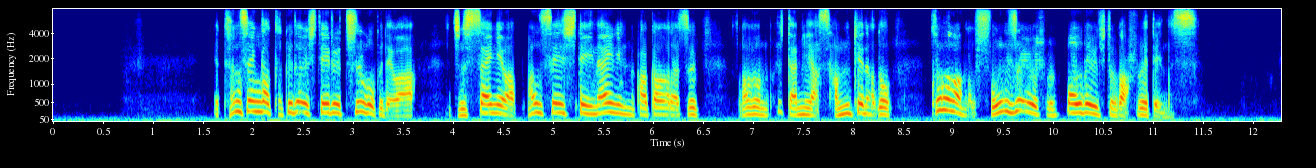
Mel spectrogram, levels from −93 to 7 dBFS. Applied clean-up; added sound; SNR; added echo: neural diffusion model UNIVERSE++.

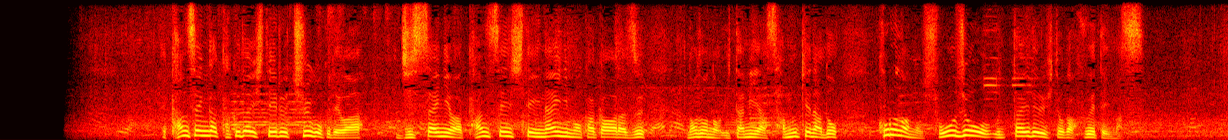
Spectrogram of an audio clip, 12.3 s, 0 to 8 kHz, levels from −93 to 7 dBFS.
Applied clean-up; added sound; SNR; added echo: none; none; none; none.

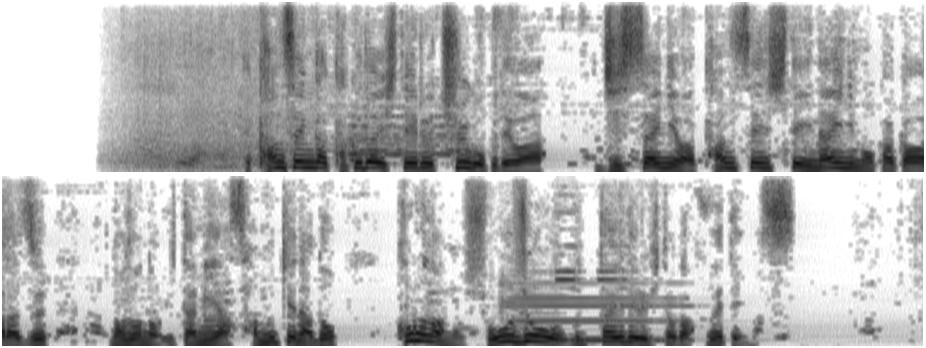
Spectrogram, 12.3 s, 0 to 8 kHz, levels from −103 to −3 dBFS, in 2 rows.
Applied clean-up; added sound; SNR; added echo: classical method spectral subtraction.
